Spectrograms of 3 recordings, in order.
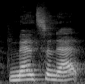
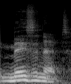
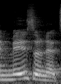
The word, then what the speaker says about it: maisonette: Am I saying it correctly? Masonet. Oh, meet. Masonet. Come to come to my mazonet, Susanna.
